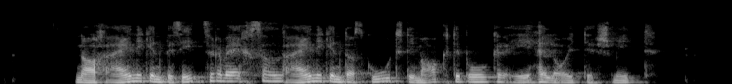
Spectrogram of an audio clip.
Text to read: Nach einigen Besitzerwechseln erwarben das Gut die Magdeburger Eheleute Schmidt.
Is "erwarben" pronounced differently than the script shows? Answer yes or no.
yes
